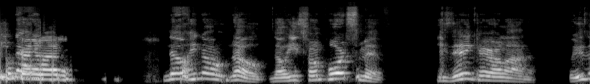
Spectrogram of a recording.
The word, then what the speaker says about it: Portsmouth: Portsmouth. There's no ITH in that. I keep telling y'all this. I tell the people at my job every day, Portsmouth.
